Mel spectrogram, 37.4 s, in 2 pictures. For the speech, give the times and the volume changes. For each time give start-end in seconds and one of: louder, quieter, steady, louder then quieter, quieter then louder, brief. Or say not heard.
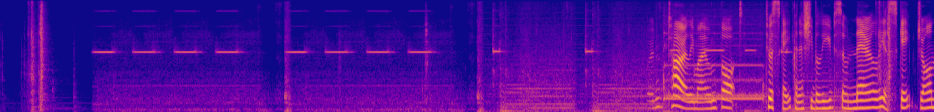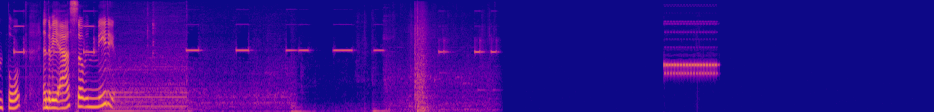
12.9-21.0 steady.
